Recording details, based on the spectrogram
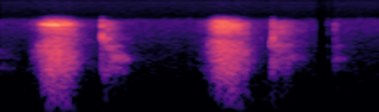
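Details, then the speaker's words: Lecturer imitating by mouth, in an anatomy class, a heart murmur as heard by stethoscope: two breathy whooshes of blood flow. "Ahí ustedes escucharon un ruido de un flujo. Eso es un soplo."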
